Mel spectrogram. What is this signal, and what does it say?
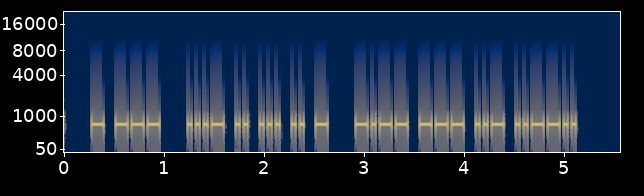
Morse code, heard as a keyed tone, about 28 wpm, 700 Hz. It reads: TO VISIT YOU?
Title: Sentences from Top 1000 Words - Review Part 6 - 30wpm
